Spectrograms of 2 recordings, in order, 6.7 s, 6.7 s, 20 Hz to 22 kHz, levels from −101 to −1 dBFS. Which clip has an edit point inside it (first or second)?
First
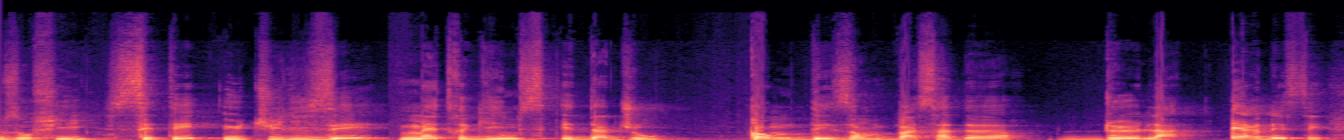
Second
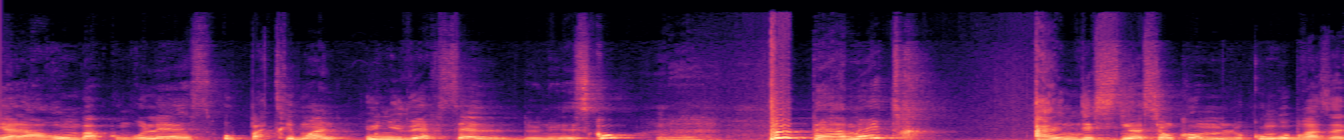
first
